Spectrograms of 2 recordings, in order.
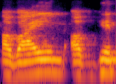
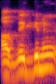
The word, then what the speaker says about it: Awign: call ourselves as awakener at times it becomes a bit of a trunk twister which i've seen people call it away afghan and a lot of uh you know other pronunciations but when you know that it is a wigner it sort of sticks uh around in your head and uh yeah we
